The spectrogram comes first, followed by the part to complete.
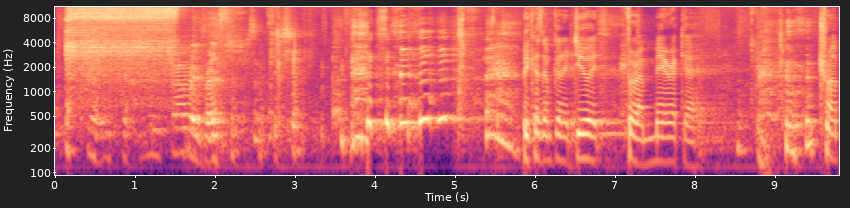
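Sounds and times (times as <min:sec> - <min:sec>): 
voice imitating a spray-tan nozzle hissing: 0:00.0 - 0:02.5
speech: 0:01.5 - 0:08.2, 0:08.8 - 0:09.7
laughter: 0:03.4 - 0:05.8, 0:08.7 - 0:09.7.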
